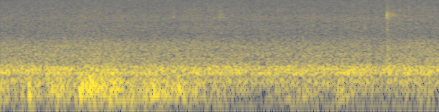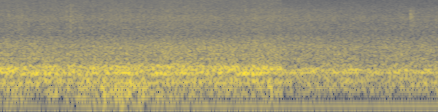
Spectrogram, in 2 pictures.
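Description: Steady low rumble, with a brief louder surge about a second in.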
